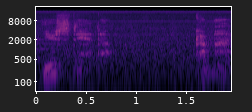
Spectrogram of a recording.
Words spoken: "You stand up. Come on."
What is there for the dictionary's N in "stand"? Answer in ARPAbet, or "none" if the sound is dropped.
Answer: none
